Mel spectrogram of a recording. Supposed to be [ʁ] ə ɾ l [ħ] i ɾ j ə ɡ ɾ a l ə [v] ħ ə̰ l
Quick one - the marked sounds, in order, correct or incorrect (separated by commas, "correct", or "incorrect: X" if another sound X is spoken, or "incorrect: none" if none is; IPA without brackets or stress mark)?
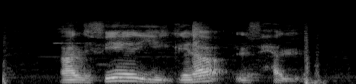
correct, incorrect: f, incorrect: f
